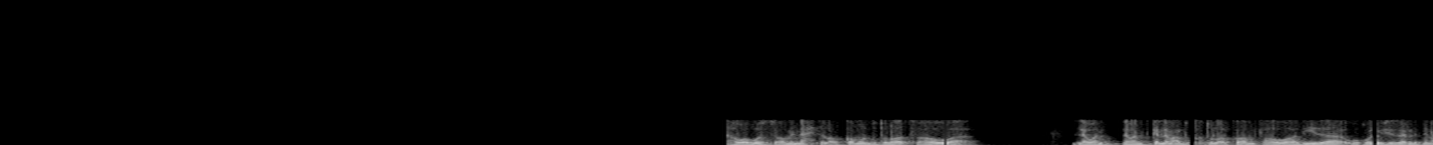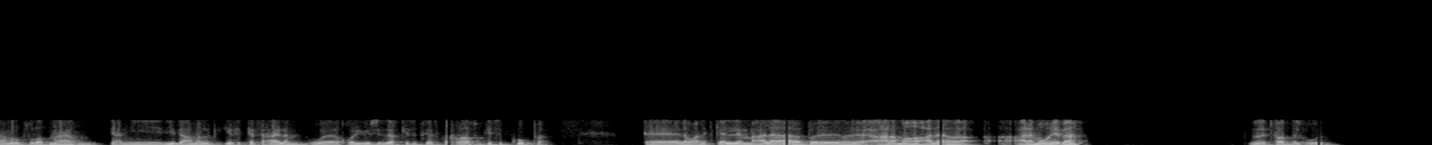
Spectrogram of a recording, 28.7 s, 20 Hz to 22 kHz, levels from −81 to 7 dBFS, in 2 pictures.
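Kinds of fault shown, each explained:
Packet loss on an ADPCM call: silent 20 to 40 ms holes at 9.44, 11.9, 13.72, 18.8, 22.18, 23.72 and 27.5 s; the decoder's predictor loses step, so speech returns slightly distorted.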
